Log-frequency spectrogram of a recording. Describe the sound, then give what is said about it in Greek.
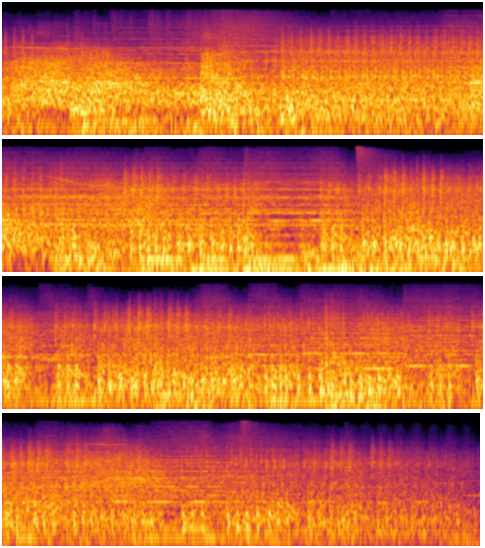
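Machine-gun bursts and artillery fire in a battle, a dense, unbroken roar of rapid cracks and heavy booms that stays loud for the whole stretch, with no voices. “Καθώς προχώρησε για να αποδεχθεί την παράδοση, τον πέτυχε μια ρηπή πολυβόλου.”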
